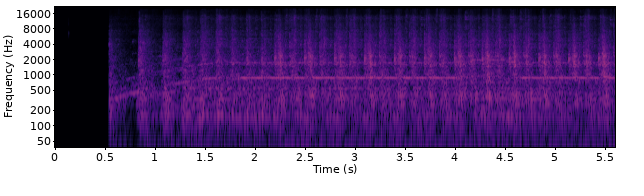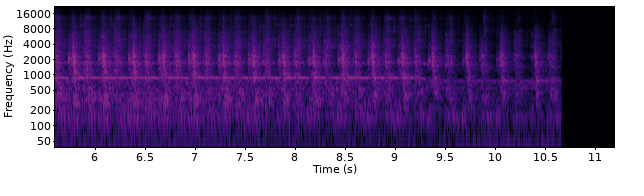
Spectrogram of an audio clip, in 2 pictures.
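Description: An embroidery machine satin-stitches round the edge of dark fabric held in a hoop, sewing in black thread with a steady, rapid mechanical chatter and a sustained motor whine that runs evenly for about ten seconds and then stops.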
